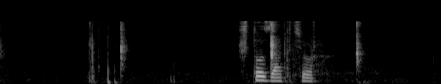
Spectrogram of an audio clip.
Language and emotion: Russian, neutral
